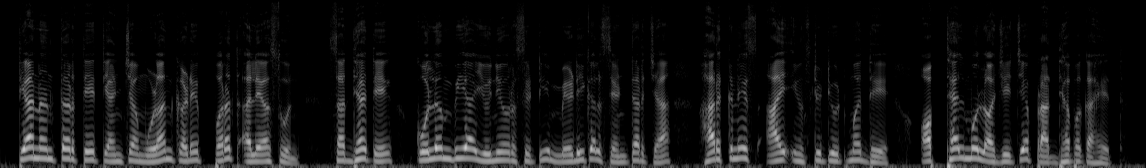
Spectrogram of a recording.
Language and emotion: Marathi, neutral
